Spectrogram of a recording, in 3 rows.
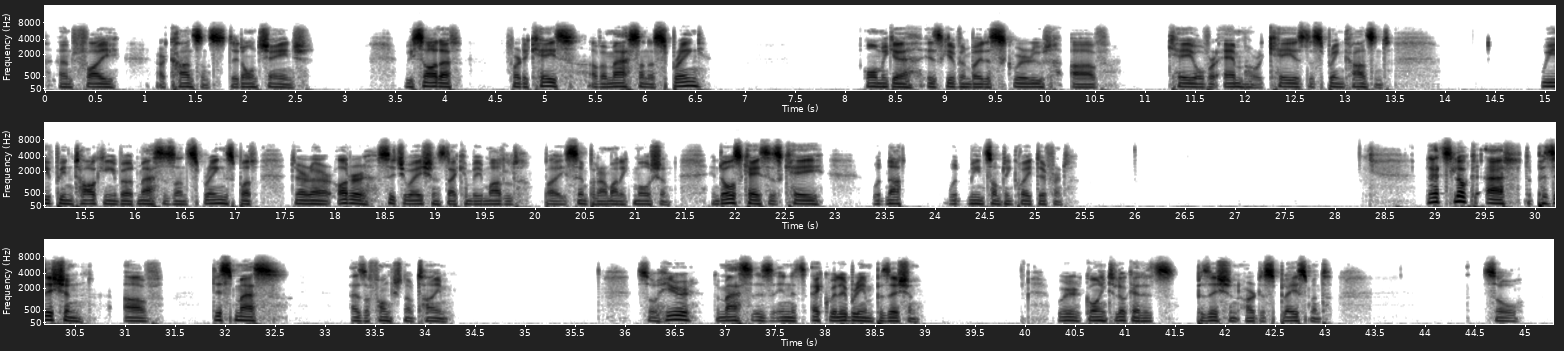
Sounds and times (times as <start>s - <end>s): Speech: 0.0s - 2.7s, 3.6s - 6.7s, 8.2s - 13.5s, 15.0s - 25.5s, 28.9s - 34.4s, 36.1s - 39.0s, 40.3s - 43.1s, 44.6s - 45.0s.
